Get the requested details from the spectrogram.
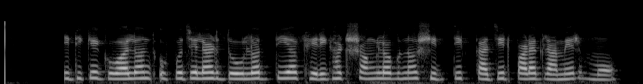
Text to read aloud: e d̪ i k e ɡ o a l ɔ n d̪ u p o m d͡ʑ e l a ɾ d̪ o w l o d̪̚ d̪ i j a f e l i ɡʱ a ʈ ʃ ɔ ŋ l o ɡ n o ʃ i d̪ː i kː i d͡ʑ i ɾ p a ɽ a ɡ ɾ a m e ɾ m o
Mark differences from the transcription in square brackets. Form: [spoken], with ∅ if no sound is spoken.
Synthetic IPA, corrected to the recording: e d̪ i k e ɡ o a l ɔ n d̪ u p o [∅] d͡ʑ e l a ɾ d̪ o w l o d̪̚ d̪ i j a f e [ɾ] i ɡʱ a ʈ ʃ ɔ ŋ l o ɡ n o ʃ i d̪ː i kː [a] d͡ʑ i ɾ p a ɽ a ɡ ɾ a m e ɾ m o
